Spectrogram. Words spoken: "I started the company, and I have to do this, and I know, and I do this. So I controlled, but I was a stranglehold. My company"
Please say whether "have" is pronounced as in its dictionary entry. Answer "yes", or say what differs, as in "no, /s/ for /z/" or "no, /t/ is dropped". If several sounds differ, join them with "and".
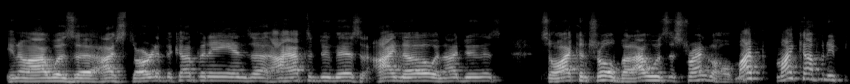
no, /f/ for /v/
